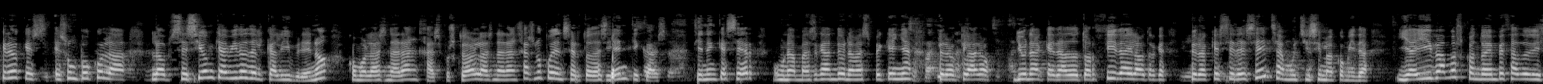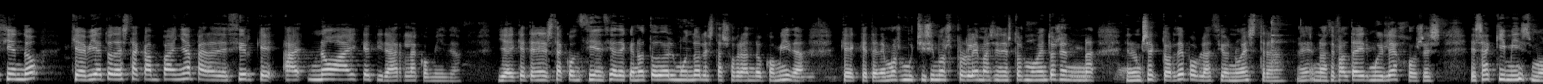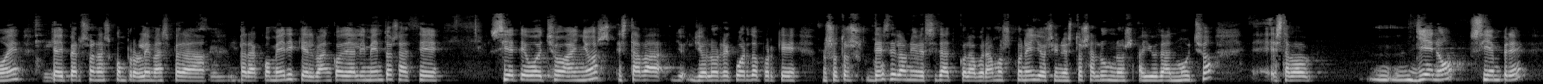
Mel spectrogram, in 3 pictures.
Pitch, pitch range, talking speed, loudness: 210 Hz, 195-230 Hz, 205 wpm, -19 LUFS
